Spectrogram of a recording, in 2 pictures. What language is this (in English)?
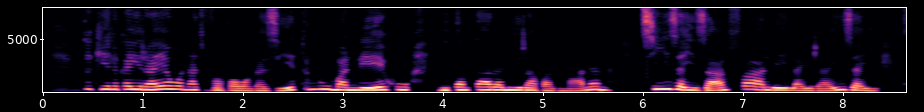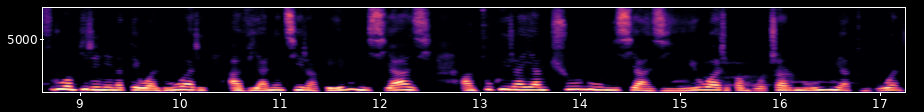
Malagasy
